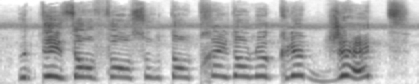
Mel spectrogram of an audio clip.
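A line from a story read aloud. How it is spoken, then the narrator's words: Goblin shouting. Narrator (French): crie un lutin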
